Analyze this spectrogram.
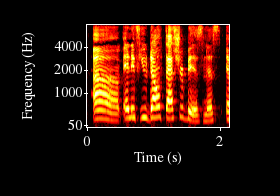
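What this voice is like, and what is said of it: Imitates another person's voice. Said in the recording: “in my Tabitha Brown voice.”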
